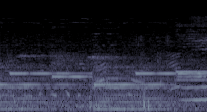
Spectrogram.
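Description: Background music: a simple melody of held notes over a steady bass line.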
